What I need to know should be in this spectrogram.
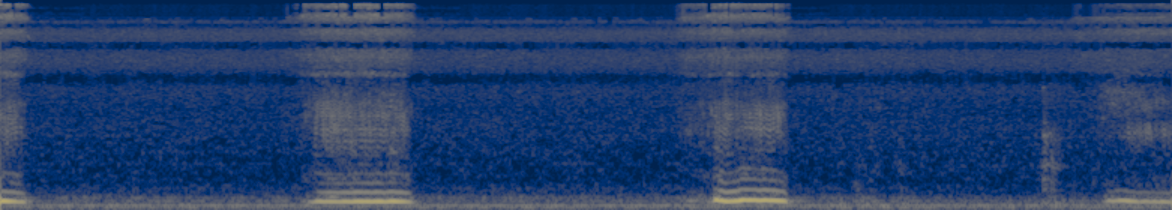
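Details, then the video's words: Koron, a one-year-old male Scottish Fold, sleeps through an afternoon nap with big snores. Three low, buzzy snores, each under a second, come roughly every two and a half seconds, with quiet between them. "大いびき ころんくんのお昼寝／Scottish Fold"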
